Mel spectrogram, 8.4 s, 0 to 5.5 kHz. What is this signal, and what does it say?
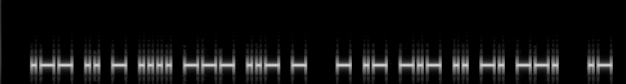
Morse code, heard as a keyed tone, about 20 wpm, 600 Hz. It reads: WITHOUT TAKING A
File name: the old man and the sea / the old man and the sea part 1 20wpm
